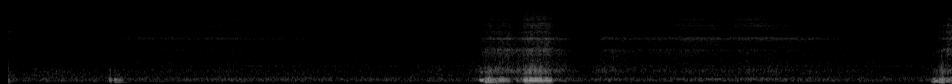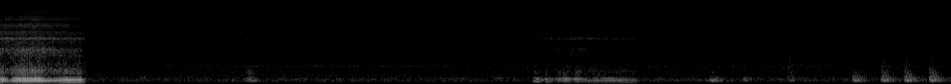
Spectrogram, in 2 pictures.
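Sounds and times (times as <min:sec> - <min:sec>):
dog snoring: 0:04.7 - 0:08.2, 0:09.3 - 0:10.4, 0:14.8 - 0:16.0.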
